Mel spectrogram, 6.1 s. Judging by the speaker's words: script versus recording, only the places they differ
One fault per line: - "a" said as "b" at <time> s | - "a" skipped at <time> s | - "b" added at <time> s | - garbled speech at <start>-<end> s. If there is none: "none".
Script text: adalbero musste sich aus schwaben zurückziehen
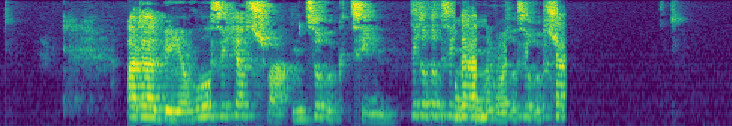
- "musste" skipped at 1.8 s
- garbled speech at 3.4-4.7 s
